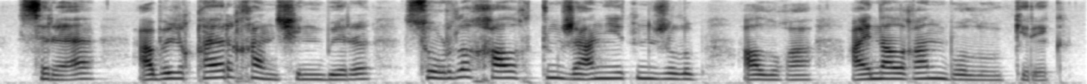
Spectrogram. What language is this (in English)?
Kazakh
